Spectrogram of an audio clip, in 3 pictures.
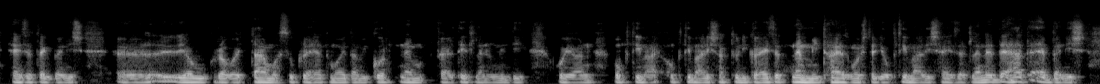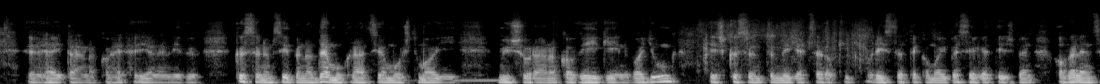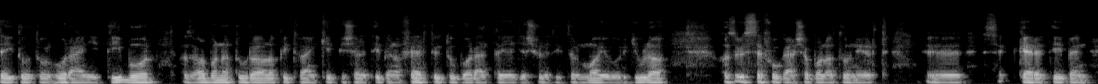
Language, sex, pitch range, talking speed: Hungarian, male, 90-100 Hz, 135 wpm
